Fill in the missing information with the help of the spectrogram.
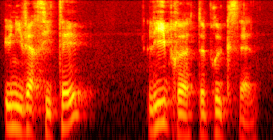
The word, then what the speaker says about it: Université Libre de Bruxelles: at the Universitat Libre de Brussels. – Okay. – How do you pronounce that? – Université Libre de Bruxelles. – Okay, that's much better.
